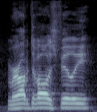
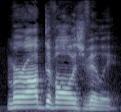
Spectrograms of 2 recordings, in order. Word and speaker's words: Merab Dvalishvili: Merab Dvalishvili, Umar Nurmagomedov, we already broke it down.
